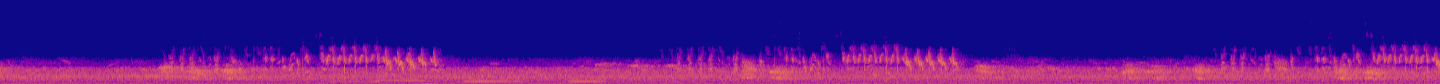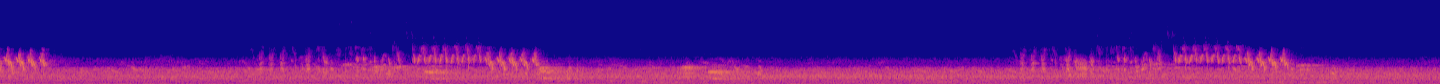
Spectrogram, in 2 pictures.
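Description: A songbird singing the same short phrase five times, roughly every five seconds, each phrase ending in a fast trill. A steady background hiss runs underneath.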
